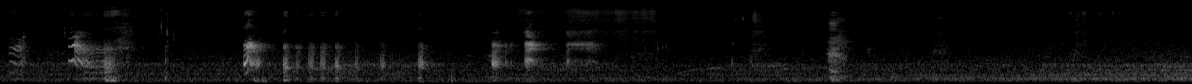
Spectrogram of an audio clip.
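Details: Ding Ding the puppy grunting indoors: short, breathy, broadband snorts come in scattered bursts, a few close together and others seconds apart, with quiet room noise between them.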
